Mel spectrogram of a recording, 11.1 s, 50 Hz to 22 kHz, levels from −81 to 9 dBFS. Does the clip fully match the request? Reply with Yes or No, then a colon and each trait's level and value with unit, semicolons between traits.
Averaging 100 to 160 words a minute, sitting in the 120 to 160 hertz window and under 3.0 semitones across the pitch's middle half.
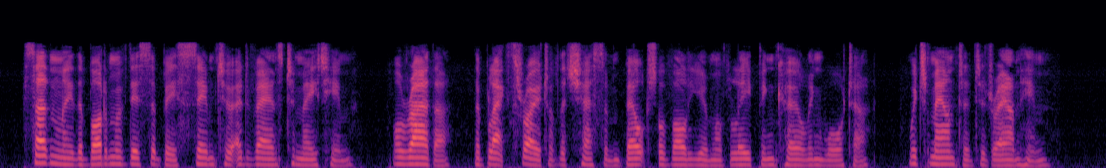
No: average, 175 wpm; medium, 140 Hz; narrow, 2.5 semitones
